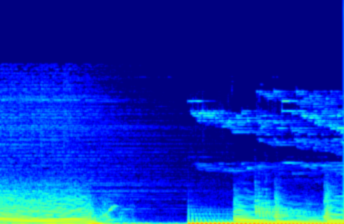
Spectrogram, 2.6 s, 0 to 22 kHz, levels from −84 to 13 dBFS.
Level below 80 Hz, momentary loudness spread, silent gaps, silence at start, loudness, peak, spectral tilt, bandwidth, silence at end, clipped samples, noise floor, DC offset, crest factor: -22 dBFS; 11 LU; none; 0 s; -21 LUFS; -6 dBFS; -7.5 dB/octave; 14 kHz; 0 s; under 0.1%; -39 dBFS; under 0.1%; 12 dB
